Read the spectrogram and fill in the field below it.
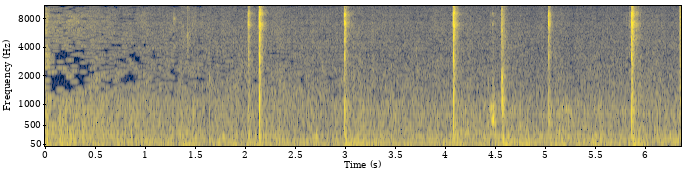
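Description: Sparse computer keyboard key clicks, about eight sharp light taps at irregular intervals, close and fairly quiet against a near-silent background.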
